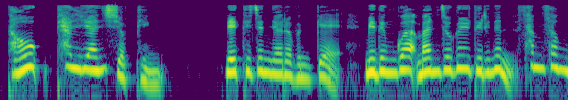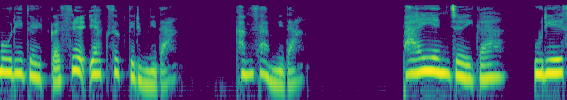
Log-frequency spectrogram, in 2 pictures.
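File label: Korean, female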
